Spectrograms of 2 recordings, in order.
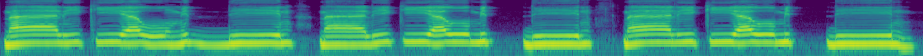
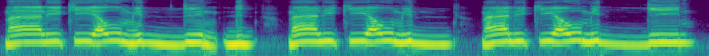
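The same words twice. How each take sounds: First: Yaumiddin with the d stopped sharply, slowly; dal dengan suara tertahan. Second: Yaumiddin with the d let through with air; dal mengalir tanpa syiddah; flowing dal error. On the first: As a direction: hold the d shut cleanly. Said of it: "Suara seketika itu berhenti". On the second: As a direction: demonstrate a leaky dal in din. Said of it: "seakan-akan mengalirkan huruf dal". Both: Shown as a demonstration.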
